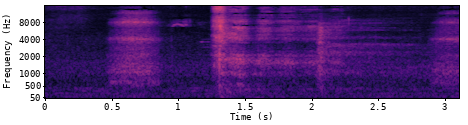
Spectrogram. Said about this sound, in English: All right, just some delicate exhales, inhales.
